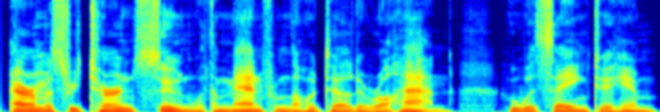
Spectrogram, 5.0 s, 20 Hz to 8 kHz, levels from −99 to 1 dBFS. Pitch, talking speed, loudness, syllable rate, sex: 100 Hz, 195 wpm, -19 LUFS, 5.0 syllables/s, male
